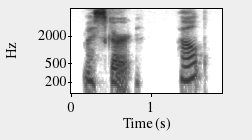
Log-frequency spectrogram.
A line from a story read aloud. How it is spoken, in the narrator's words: croaked out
